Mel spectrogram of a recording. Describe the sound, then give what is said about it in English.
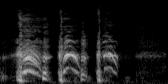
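Three quick coughs in a row, each a sharp, rasping burst, followed by a faint breathy trailing sound as they die away. “If you're just doing music, you can cough in between your music links.”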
